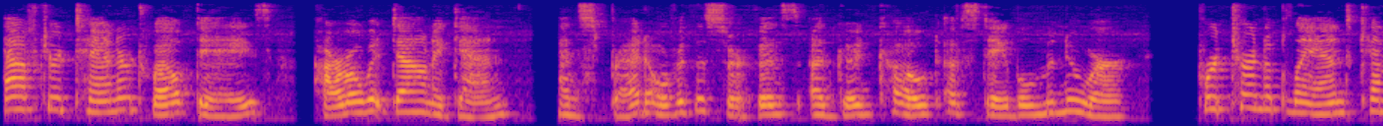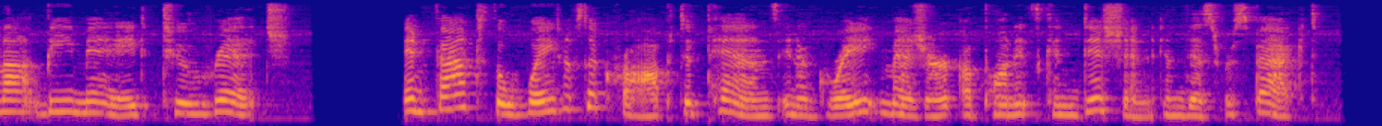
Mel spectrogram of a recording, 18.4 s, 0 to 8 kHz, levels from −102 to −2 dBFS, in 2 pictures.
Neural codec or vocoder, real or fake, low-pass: codec, 16 kHz, 16 kbps, FreqCodec, larger model; fake; 7.2 kHz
